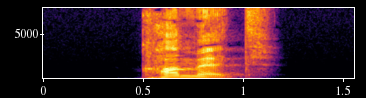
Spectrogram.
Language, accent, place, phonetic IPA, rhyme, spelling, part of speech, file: German, Germany, Berlin, [ˈkɔmət], -ɔmət, kommet, verb, De-kommet.ogg
- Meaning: inflection of kommen: 1. plural imperative 2. second-person plural subjunctive I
